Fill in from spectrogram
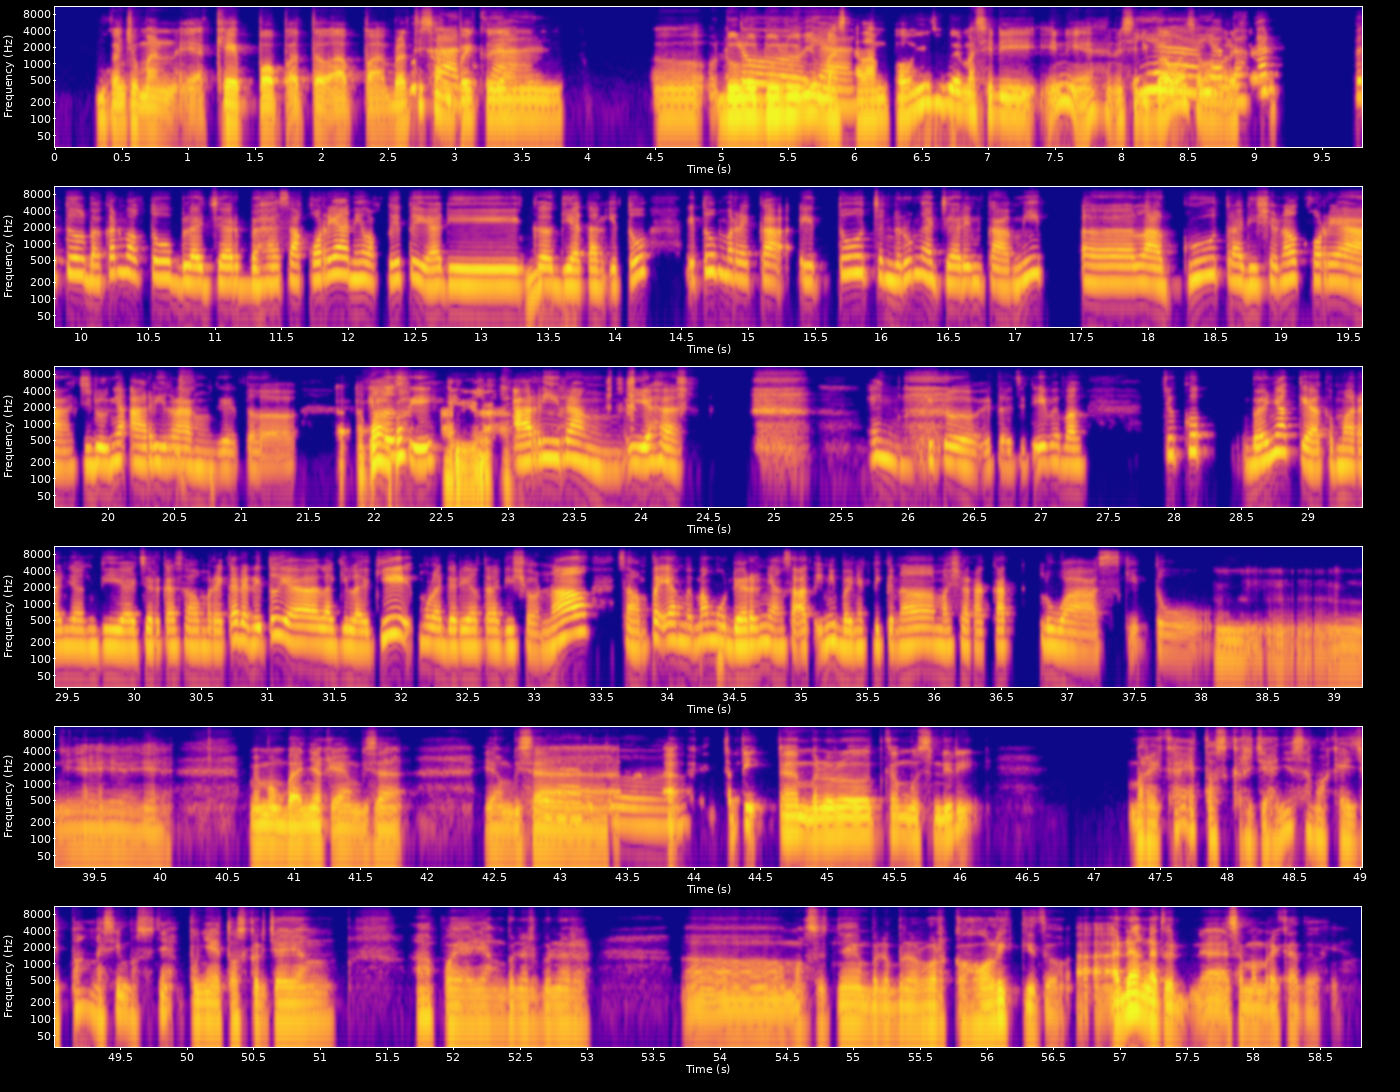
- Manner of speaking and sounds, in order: tapping; chuckle
- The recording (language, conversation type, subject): Indonesian, podcast, Apa pengalaman belajar yang paling berkesan dalam hidupmu?
- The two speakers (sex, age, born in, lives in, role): female, 25-29, Indonesia, Indonesia, guest; male, 40-44, Indonesia, Indonesia, host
